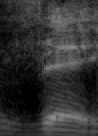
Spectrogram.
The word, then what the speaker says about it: Weil: by the renowned philosopher and social activist simone weil and that was published in 1950 yes um so simone vay it's actually pretty very well i checked and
